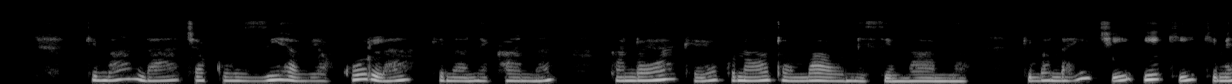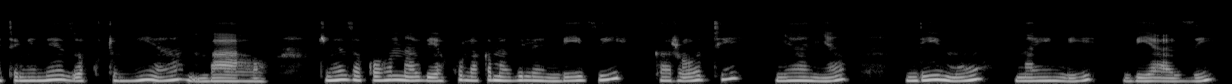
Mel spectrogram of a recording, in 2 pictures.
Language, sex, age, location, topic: Swahili, female, 25-35, Kisii, finance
